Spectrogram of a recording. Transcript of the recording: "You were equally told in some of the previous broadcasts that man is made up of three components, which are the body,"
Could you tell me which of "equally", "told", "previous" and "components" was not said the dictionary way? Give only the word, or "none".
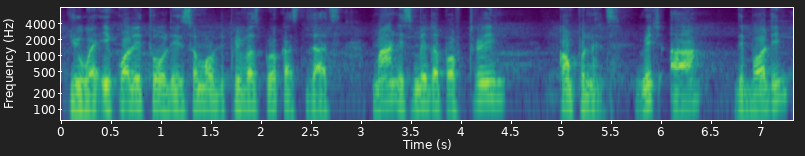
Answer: none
